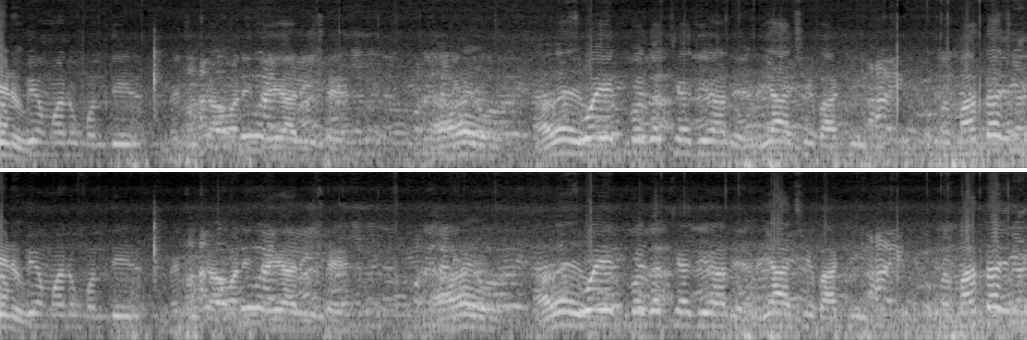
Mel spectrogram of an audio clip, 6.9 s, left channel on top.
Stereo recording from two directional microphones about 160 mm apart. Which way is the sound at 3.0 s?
40° left (ahead or behind).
